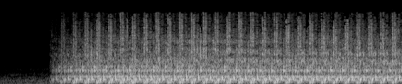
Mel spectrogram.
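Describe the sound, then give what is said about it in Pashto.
A diesel generator powers a pipe-making factory. After about half a second of near quiet, a dense, steady engine drone starts abruptly and stays loud and even, with a fast mechanical clatter running through it. “لدی جنراتور څخه د پایپ جوړولو د یو فابریکې لپاره برېښنا برابرېږي.”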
